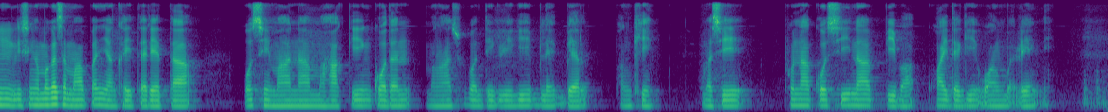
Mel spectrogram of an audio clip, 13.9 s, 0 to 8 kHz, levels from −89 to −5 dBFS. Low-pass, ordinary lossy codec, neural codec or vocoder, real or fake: 7.2 kHz; none; none; real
